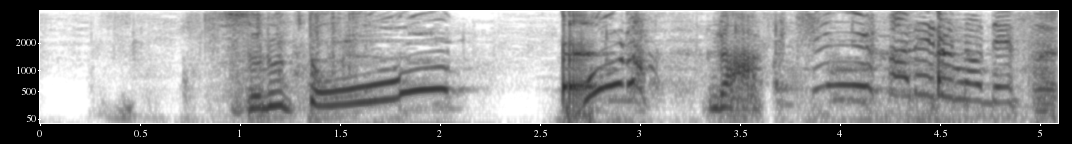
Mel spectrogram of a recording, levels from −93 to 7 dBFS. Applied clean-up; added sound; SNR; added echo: neural mask model Resemble Enhance denoiser.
